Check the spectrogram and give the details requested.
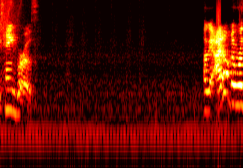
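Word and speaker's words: Tangrowth: that way that's interesting it sounds better than tan growth i say tang growth okay i don't know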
